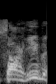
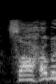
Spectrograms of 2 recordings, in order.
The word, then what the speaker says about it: صاحب: حضرت صاحب, حضرت صاحب, اصل تو تلفظ صاحب ہے, صاحب, صاحب نہیں ہے, صاحب.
